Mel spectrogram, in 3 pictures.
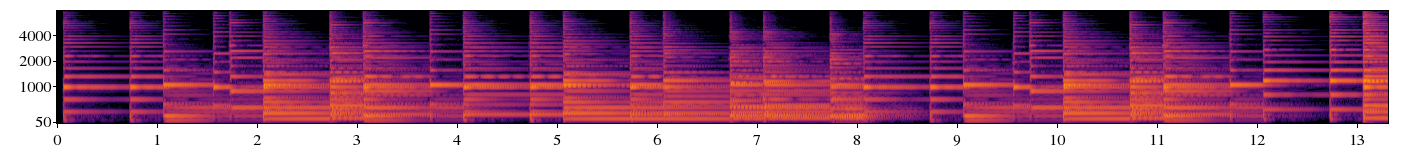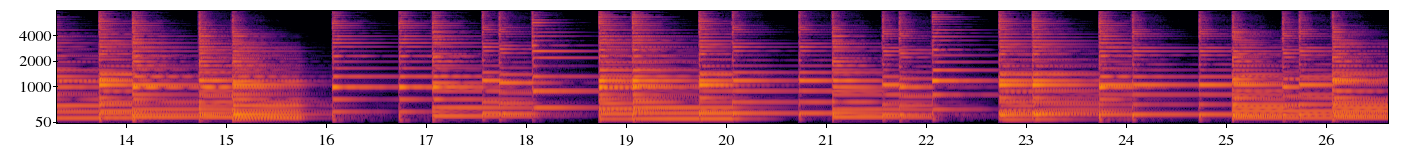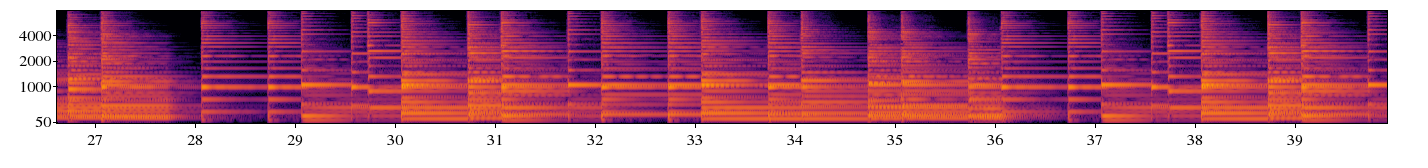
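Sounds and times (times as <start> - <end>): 
larghetto alla siciliana on guitar: 0.0 - 39.9.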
